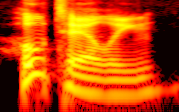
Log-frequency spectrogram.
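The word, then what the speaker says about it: Houghtaling: So if you're just essentially running it back with hopefully a better offensive line coached by Jason Hoteling, which I believe is how you pronounce it.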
